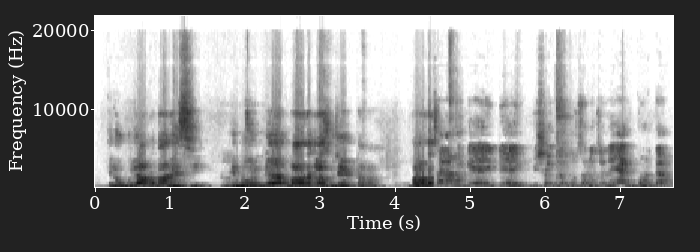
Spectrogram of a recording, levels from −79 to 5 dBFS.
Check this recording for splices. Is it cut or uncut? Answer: cut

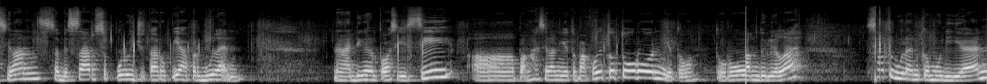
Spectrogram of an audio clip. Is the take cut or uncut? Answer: cut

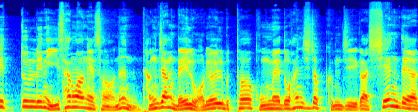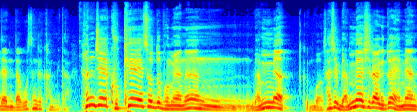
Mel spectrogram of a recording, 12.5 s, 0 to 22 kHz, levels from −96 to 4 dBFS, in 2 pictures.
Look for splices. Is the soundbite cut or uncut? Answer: uncut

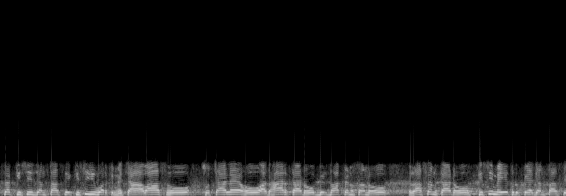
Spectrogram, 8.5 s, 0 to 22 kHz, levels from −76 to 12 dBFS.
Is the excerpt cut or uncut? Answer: uncut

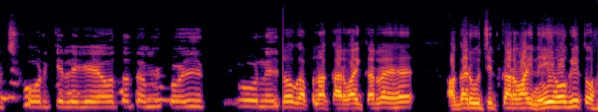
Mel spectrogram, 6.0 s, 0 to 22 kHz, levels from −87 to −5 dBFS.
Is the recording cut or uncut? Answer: cut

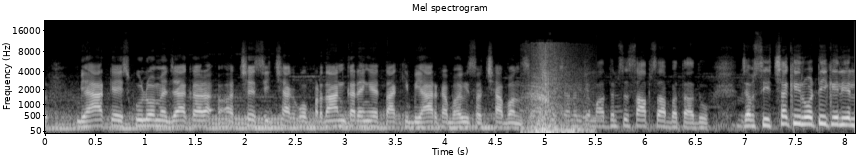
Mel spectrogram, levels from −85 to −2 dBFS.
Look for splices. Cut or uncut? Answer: cut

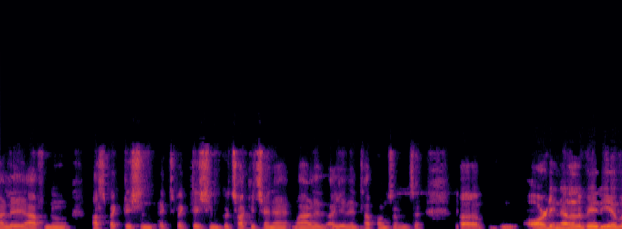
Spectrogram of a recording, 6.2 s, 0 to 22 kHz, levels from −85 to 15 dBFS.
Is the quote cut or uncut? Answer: cut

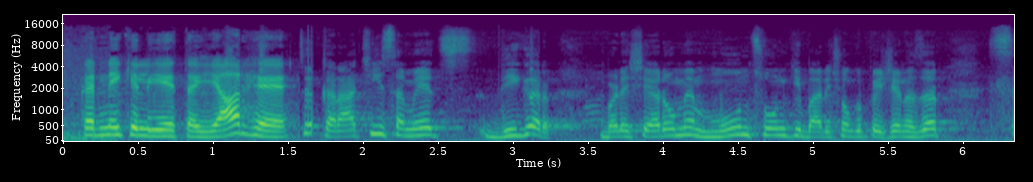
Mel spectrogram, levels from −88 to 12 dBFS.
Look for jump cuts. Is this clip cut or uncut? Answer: cut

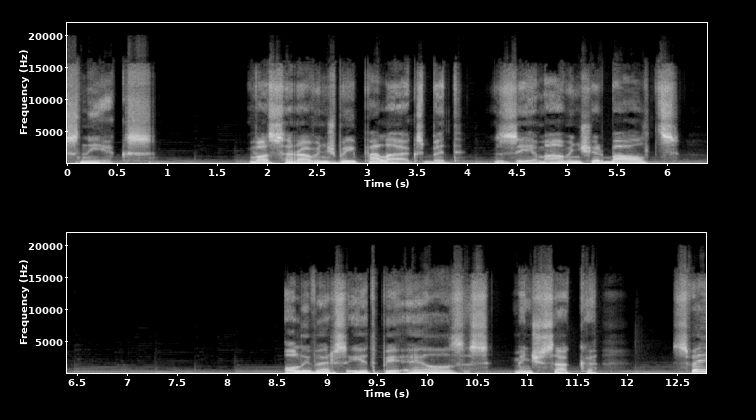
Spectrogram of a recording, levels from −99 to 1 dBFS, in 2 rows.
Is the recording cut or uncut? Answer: cut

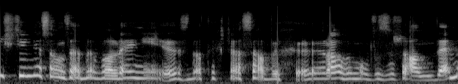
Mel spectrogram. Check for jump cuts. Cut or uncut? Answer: uncut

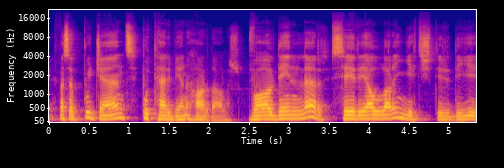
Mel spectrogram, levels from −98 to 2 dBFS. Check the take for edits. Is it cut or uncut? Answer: cut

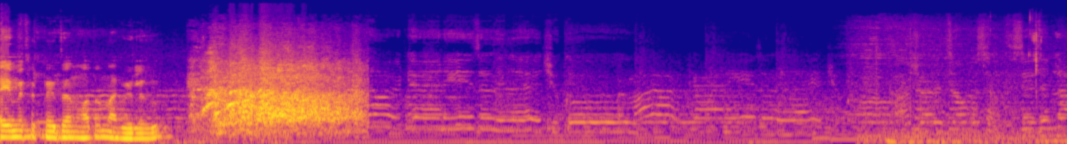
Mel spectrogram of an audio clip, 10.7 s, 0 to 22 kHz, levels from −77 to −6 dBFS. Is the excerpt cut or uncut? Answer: uncut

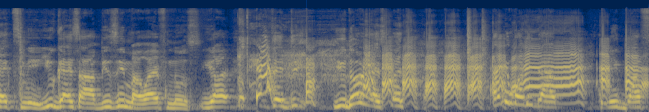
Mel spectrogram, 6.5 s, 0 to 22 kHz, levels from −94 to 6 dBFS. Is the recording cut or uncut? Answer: uncut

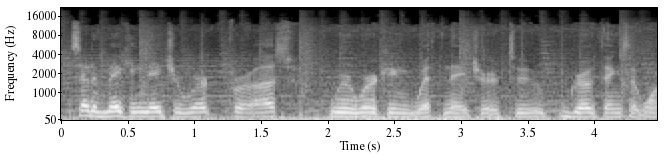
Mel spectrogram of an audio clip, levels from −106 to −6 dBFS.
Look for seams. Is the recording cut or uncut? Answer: uncut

